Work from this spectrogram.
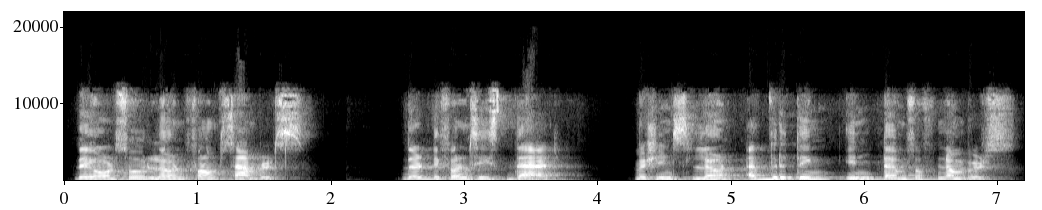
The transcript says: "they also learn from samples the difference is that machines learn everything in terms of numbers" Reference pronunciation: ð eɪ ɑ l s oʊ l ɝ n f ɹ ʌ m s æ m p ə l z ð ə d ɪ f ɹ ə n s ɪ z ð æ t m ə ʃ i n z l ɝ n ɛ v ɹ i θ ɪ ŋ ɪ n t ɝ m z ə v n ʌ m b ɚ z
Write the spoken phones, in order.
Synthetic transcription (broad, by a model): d eɪ ɑ l s oʊ l ɝ n f ɹ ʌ m s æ m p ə l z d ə d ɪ f ɹ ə n s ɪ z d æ t m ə ʃ i n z l ɝ n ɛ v ɹ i t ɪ ŋ ɪ n t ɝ m s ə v n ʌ m b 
